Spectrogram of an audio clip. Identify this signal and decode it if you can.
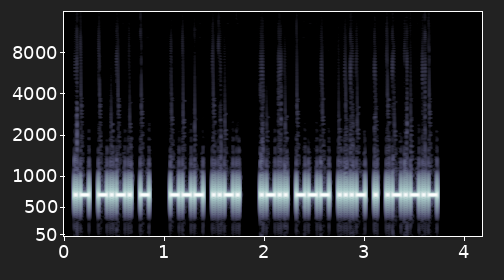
Morse code, heard as a keyed tone, about 40 wpm, 700 Hz. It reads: ACT OF LOVE.
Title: Sentences from Top 1000 Words - Review Part 3 - 40wpm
